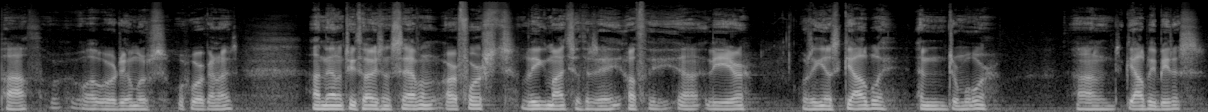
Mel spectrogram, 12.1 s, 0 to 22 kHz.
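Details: Male nearly 65 with Parkinson's disease, diagnosed after he noticed his voice was not right; also word-finding difficulty, gait change and tremor controlled by medication; hypokinetic dysarthria (Parkinson's disease speech).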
